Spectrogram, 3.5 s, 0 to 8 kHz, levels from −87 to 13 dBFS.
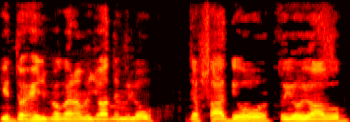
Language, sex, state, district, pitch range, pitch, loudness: Hindi, male, Uttar Pradesh, Jyotiba Phule Nagar, 130-145 Hz, 135 Hz, -17 LUFS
